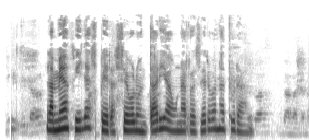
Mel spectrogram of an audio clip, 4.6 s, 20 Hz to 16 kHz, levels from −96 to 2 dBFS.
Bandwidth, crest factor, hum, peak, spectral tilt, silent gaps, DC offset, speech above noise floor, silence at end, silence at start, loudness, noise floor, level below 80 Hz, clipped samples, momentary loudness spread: 10.5 kHz; 20 dB; none; -4 dBFS; -6 dB/octave; none; under 0.1%; 32 dB; 0.75 s; 0.45 s; -22 LUFS; -54 dBFS; -72 dBFS; under 0.1%; 12 LU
